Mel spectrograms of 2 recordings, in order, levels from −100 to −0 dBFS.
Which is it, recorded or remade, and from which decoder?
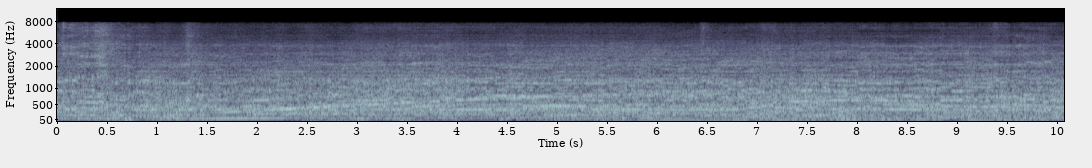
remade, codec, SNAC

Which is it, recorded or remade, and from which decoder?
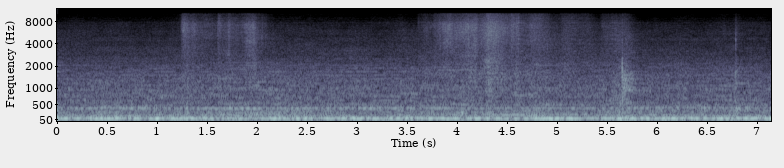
remade, codec, SNAC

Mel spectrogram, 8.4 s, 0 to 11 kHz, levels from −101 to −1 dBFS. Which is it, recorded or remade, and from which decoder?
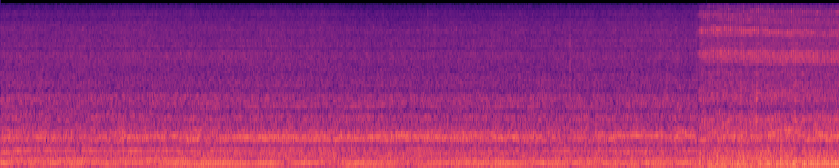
recorded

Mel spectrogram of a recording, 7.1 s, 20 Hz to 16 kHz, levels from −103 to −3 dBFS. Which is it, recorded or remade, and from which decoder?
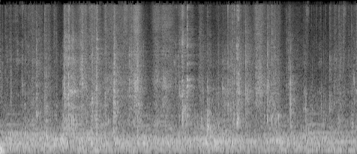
recorded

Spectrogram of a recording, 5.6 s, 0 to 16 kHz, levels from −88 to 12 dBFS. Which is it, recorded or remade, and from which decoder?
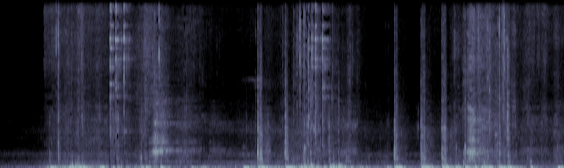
recorded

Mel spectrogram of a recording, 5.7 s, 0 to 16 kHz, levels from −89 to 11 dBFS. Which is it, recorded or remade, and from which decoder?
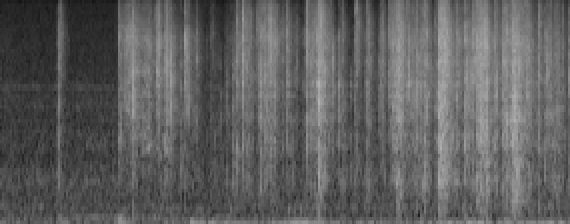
recorded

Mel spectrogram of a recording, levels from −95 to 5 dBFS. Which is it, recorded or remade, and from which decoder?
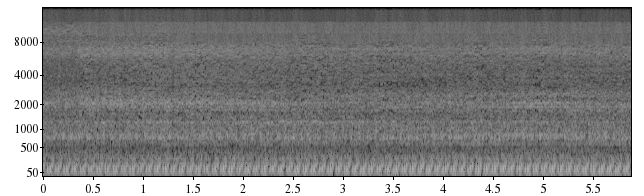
recorded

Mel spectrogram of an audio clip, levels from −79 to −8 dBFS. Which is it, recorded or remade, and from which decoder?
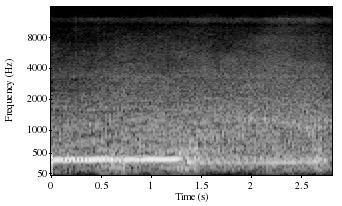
remade, codec, SNAC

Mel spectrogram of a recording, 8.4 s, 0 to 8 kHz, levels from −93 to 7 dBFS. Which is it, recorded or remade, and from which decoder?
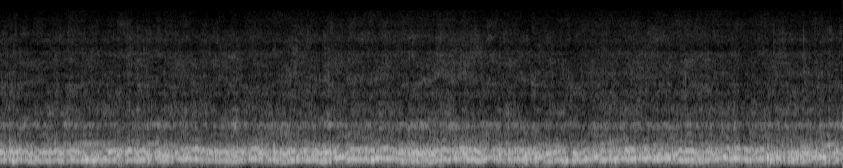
remade, codec, SNAC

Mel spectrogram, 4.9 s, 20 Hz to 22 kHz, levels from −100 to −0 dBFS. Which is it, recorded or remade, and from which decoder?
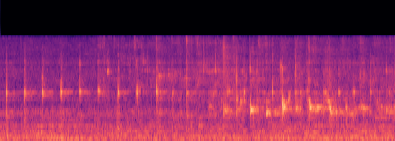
remade, codec, SNAC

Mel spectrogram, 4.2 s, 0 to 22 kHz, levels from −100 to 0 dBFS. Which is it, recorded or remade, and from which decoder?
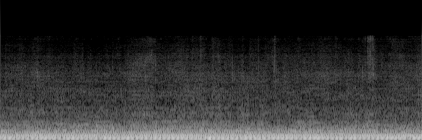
remade, codec, SNAC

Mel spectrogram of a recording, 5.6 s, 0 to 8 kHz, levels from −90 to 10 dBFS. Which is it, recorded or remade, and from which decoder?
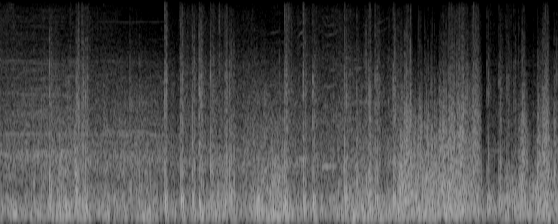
recorded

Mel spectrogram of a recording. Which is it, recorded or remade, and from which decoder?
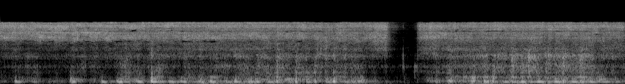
remade, codec, SNAC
